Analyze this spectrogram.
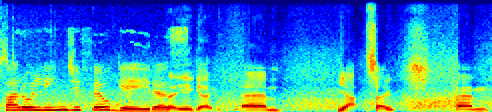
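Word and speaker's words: Farolim de Felgueiras: So I'm going to let Google tell you how it's pronounced. Parolim de Felgueiras.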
